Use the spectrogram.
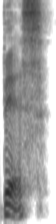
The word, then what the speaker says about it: bis: Is that like biz, like a business address? Like, I think it's pronounced bis, which is even stranger.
